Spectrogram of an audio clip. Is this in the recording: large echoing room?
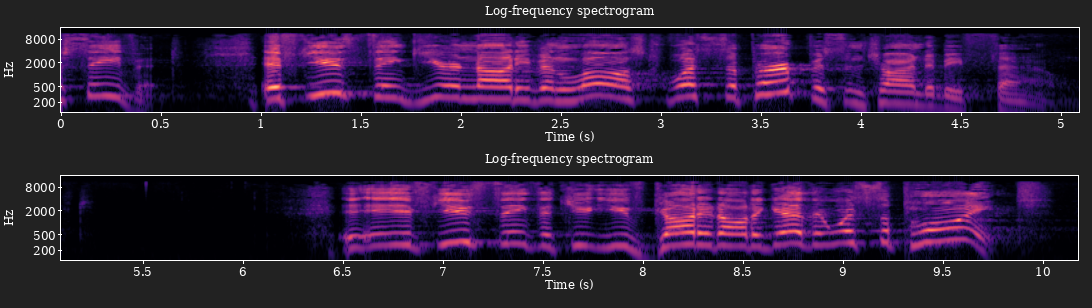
yes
